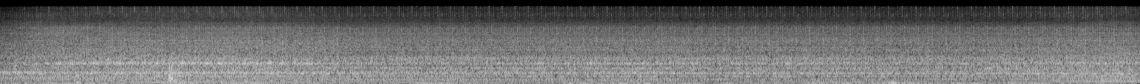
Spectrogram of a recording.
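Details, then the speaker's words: 2012 Dodge Caravan/Chrysler Town & Country 3.6L V6 with a customer misfire complaint: uneven, lumpy running with an irregular stumble. A multiple-cylinder misfire code is stored, and the cranking sound suggests a compression problem, not yet confirmed. "고객 불만이 실화로 당신도 크랭크 소리가 어떤지 들었지 않습니까 나의 견해는 말할 나위 없이 압축 문제인 겁니다"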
